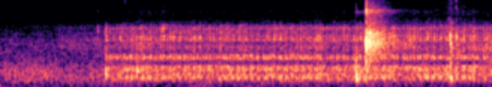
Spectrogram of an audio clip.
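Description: Faint steady hum of room tone that comes in about half a second in, with a single sharp click near the end.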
